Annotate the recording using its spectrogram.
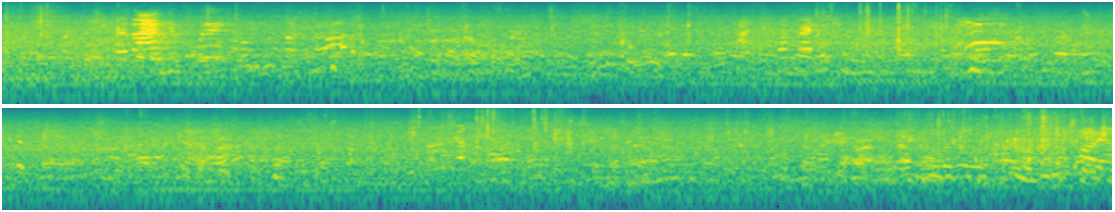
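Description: Monkeys splash and paddle in water.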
